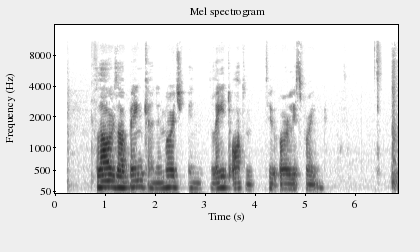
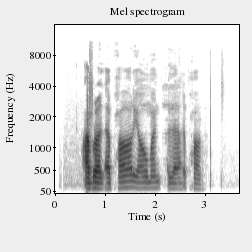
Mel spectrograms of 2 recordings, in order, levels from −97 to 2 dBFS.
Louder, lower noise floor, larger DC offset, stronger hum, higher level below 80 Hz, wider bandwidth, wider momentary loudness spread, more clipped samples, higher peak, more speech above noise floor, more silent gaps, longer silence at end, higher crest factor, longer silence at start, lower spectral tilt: first, -21 LUFS vs -24 LUFS; first, -75 dBFS vs -66 dBFS; neither; neither; first, -58 dBFS vs -72 dBFS; second, 8.4 kHz vs 9.8 kHz; first, 22 LU vs 16 LU; neither; about the same, -2 dBFS vs 0 dBFS; first, 54 dB vs 42 dB; neither; second, 0 s vs 0.8 s; about the same, 22 dB vs 24 dB; first, 0.85 s vs 0.6 s; first, -8 dB/octave vs -6.5 dB/octave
